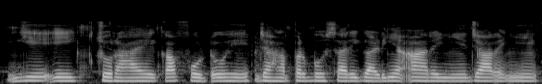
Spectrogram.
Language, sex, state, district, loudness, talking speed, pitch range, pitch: Hindi, female, Bihar, Sitamarhi, -21 LUFS, 200 wpm, 160-170 Hz, 165 Hz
